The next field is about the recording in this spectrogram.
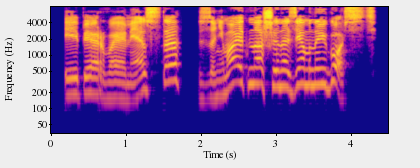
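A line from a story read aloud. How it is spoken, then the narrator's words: Roaring announcement. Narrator (Russian): Взревел хозяин притона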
